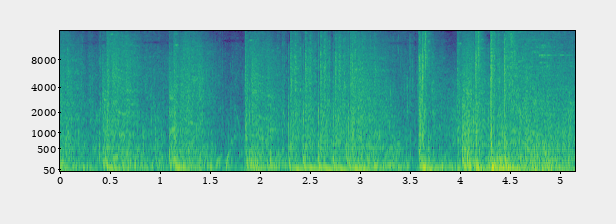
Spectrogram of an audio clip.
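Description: Video game gunfire, loud and close, in rapid bursts of shots and booms that come in several clustered waves with short gaps between them.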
